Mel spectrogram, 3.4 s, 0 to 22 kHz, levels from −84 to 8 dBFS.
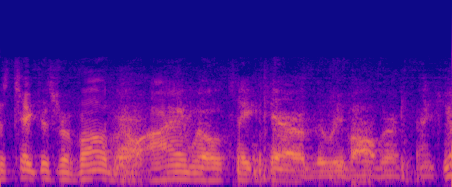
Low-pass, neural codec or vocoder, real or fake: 7.2 kHz; codec, 44.1 kHz, 7.8 kbps, Pupu-Codec; fake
